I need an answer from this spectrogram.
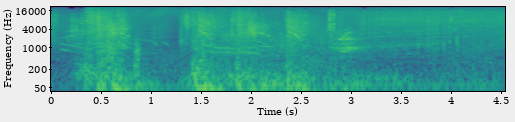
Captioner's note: gunshots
